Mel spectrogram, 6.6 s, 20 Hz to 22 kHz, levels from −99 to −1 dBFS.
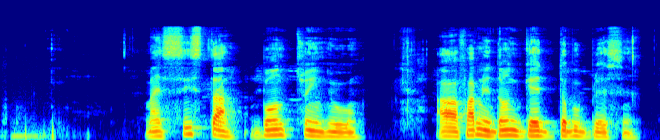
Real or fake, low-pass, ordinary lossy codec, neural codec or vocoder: real; 10.8 kHz; none; none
